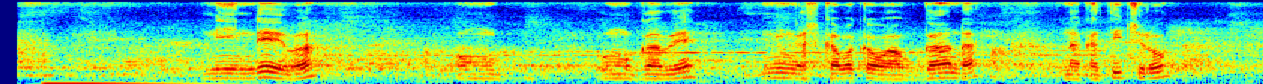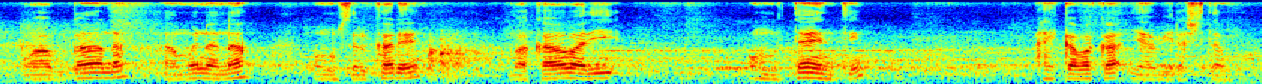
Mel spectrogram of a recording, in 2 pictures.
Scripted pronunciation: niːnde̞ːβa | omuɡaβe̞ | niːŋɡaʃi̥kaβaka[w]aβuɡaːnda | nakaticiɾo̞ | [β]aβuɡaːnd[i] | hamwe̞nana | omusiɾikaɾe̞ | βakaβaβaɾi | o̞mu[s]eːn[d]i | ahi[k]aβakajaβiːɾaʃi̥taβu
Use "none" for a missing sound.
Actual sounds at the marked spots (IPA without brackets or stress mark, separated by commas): w, w, a, t, t, k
